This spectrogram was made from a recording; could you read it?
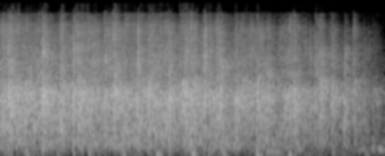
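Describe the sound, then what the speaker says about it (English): A town hall audience gives a steady round of applause for an honoree, dense clapping heard at a moderate distance and fairly faint, fading slightly toward the end. "Round of applause for Pam."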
